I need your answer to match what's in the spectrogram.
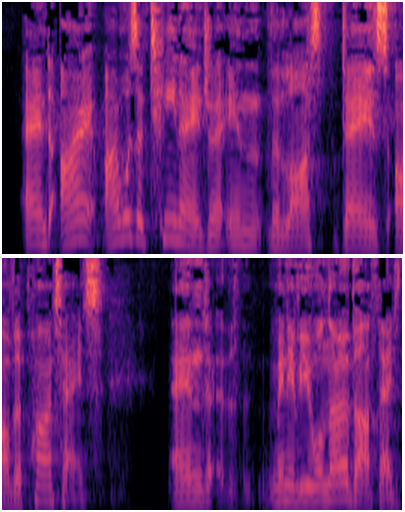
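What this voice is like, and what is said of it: South African accent. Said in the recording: “this accent is that you're hearing, well, it's a South African accent.”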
